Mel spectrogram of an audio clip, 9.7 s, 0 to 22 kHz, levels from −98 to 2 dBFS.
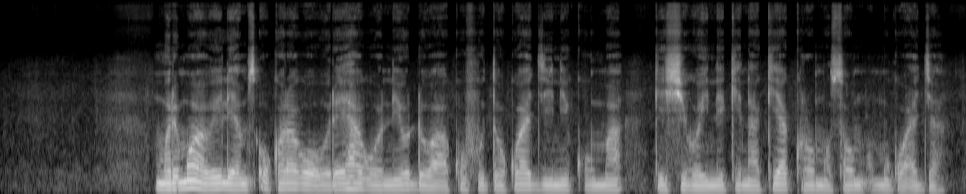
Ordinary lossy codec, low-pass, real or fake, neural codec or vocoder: none; 19.8 kHz; fake; vocoder, 48 kHz, 128 mel bands, Vocos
